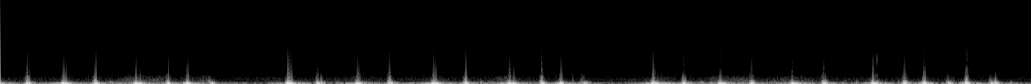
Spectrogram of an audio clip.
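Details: Low heart thumps with uneven spacing, bursts of closely spaced beats broken by longer pauses: an irregular heart rhythm (arrhythmia), said to increase with lack of sleep.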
